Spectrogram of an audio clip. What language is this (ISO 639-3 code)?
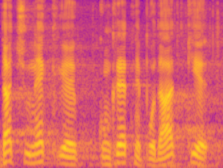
srp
